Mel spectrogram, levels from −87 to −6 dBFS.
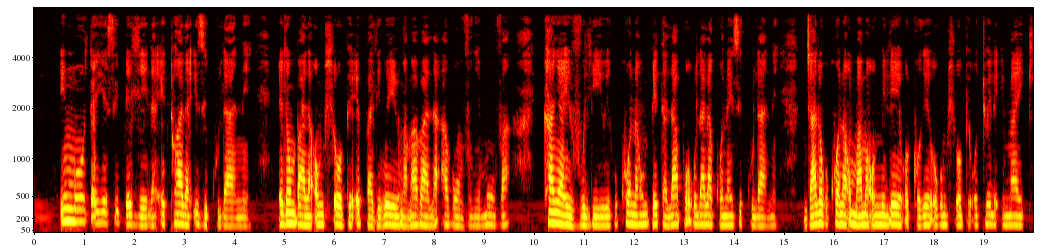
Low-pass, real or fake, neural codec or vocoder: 7.2 kHz; real; none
